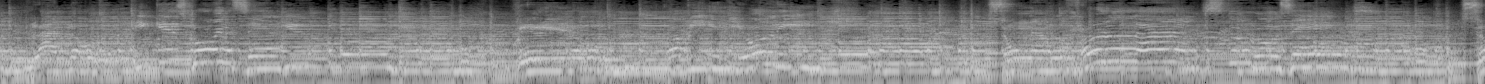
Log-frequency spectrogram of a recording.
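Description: Acoustic guitar strummed steadily in a live solo performance, with a man's voice singing a gliding melody over it.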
